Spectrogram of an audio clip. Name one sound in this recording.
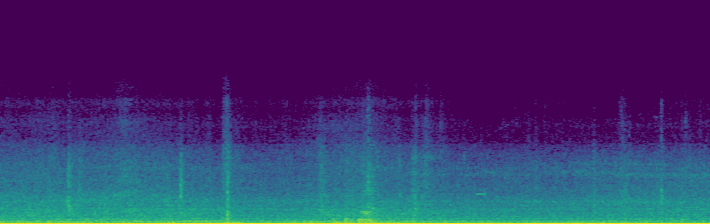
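Clicks and rattles sound inside a moving bus.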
